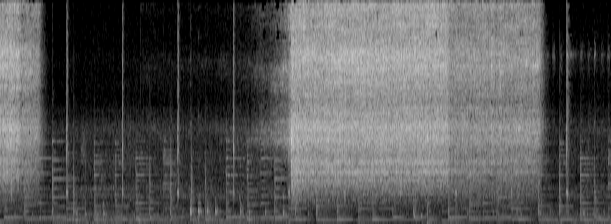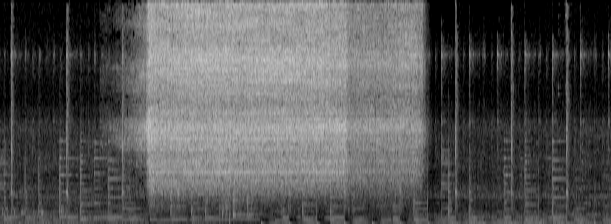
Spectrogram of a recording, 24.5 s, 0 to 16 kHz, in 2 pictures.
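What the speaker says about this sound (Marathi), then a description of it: "आणि आता कुकरला मी झाकण लावून 3 शिट्ट्या होऊ देणार आहे।" A pressure cooker whistles while sweet corn pulao cooks inside, letting out two long, loud bursts of hissing steam over steady background music.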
